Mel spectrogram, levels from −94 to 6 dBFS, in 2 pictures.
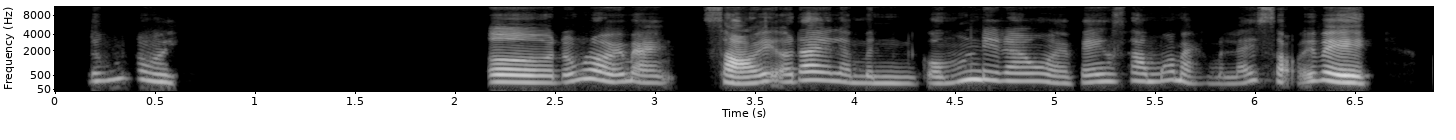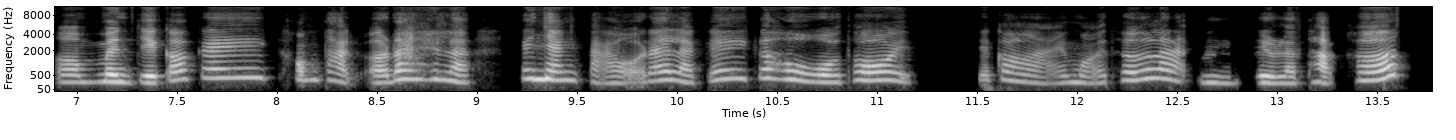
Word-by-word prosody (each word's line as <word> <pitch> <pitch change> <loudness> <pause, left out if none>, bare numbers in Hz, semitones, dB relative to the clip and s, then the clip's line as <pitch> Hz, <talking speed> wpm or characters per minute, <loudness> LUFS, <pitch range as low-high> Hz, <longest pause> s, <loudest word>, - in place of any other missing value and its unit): Đúng 310 +6 -12
rồi. 270 -7 -7 1.5
Ờ, 250 -2 +2
đúng 265 +6 -9
rồi 335 -6 -1
á 265 - -5
bạn. 240 -5 -8 0.2
Sỏi 230 +2 0
ở 265 - -8
đây 320 0 -2
là 275 - -9
mình 225 -2 -11
cũng 225 +11 -6
đi 325 -2 -6
ra 295 -1 -7
ngoài 260 -6 -9
ven 270 +2 -8
sông 285 0 -10
á 320 - -10
bạn, 220 -7 -11
mình 210 0 -21
lấy 235 - -13
sỏi 290 -1 -10
về, 250 -5 +5 0.3
ờ, 255 0 -1
mình 260 0 +6
chỉ 235 -1 +8
có 320 +8 +3
cái 390 +1 +1 0.2
không 330 - -4
thật 265 -5 -1
ở 235 - +3
đây 350 +3 +3
là 265 -6 +1 0.2
cái 365 -1 +3
nhân 325 -3 +6
tạo 225 -5 -6
ở - - -5
đây 320 +2 +2
là 260 -3 0
cái 355 +7 -3
cái 390 +1 -1
hồ 285 -8 +2
thôi, 315 -1 +4 0.3
chứ - - -9
còn 315 -5 -3
lại 235 -1 -8
mọi 235 -1 -7
thứ 315 +7 0
là, 360 -5 +1
ừm, 240 -1 -7 0.2
đều 235 - +5
là 220 0 -2
thật 225 -1 +2
hết. 360 +10 +8
275 Hz, 240 wpm, -21 LUFS, 240-320 Hz, 1.5 s, chỉ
